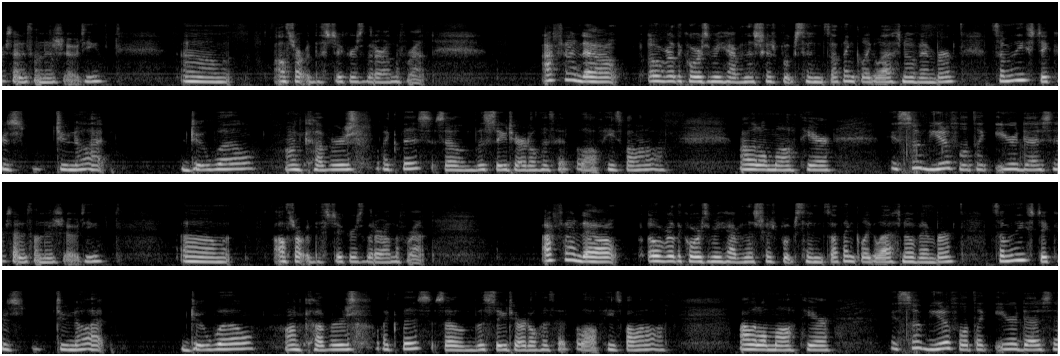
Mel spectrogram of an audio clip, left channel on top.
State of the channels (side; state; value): both; normal; correlation 0.80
